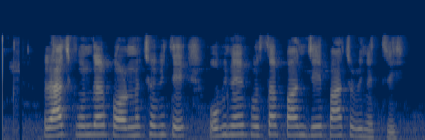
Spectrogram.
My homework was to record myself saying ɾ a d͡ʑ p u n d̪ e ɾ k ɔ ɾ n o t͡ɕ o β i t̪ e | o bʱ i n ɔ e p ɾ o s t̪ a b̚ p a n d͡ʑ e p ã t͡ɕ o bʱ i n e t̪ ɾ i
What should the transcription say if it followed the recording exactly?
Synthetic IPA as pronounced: ɾ a d͡ʑ k u n d̪ a ɾ p ɔ ɾ n o t͡ɕʰ o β i t̪ e | o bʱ i n ɔ e p ɾ o s t̪ a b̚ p a n d͡ʑ e p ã t͡ɕ o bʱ i n e t̪ ɾ i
